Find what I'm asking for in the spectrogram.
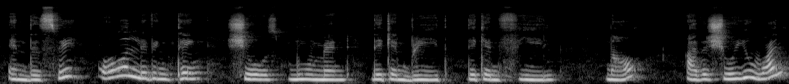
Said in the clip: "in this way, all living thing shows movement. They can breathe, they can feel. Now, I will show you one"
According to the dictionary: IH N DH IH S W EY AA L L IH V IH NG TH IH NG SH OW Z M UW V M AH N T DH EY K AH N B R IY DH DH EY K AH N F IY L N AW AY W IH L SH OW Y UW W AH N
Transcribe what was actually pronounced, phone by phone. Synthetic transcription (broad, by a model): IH N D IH S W EY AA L L IH V IH NG T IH NG SH OW Z M UW V M AH N T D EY K AH N B R IY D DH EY K AH N F IY L N AW AY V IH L SH OW Y UW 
